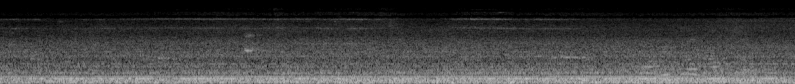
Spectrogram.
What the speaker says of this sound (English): I'm going to see if I can get in the nose cone or the tail cone of the monorail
